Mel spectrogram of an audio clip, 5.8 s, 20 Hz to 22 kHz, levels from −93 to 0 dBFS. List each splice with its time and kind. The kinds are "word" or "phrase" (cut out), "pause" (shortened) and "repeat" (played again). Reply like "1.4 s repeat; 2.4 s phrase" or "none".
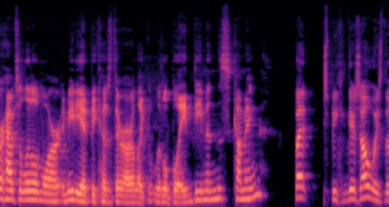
4.9 s word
